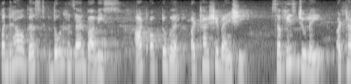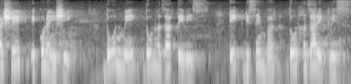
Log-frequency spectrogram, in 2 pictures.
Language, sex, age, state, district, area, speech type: Marathi, female, 30-45, Maharashtra, Buldhana, urban, spontaneous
